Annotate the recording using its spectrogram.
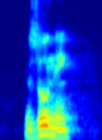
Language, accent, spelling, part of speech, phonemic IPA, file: French, France, zoné, verb, /zo.ne/, LL-Q150 (fra)-zoné.wav
- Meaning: past participle of zoner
